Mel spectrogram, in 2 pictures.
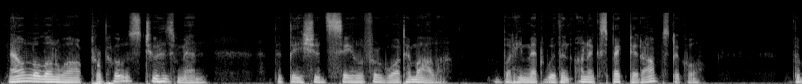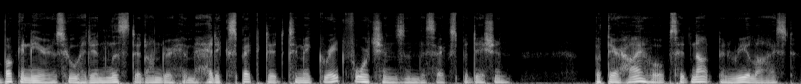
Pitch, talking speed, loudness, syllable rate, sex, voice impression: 100 Hz, 160 wpm, -18 LUFS, 5.4 syllables/s, male, masculine, adult-like, slightly thick, muffled, cool, calm, reassuring, slightly elegant, slightly sweet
